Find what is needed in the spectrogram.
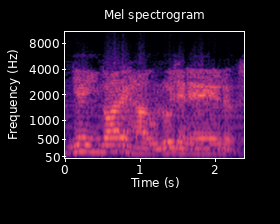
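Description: A Buddhist monk's voice in a slow, drawn-out, chant-like recitation. The syllables are held steadily and the pitch rises and falls gently.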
